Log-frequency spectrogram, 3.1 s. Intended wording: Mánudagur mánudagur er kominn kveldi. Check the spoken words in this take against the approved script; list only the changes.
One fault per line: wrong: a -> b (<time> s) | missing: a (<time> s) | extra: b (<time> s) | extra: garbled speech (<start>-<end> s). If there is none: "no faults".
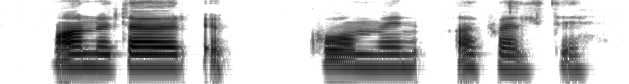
missing: mánudagur (0.9 s)
extra: að (2.3 s)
